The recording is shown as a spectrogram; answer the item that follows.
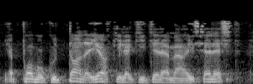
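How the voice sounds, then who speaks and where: A gossipy old sea captain, with a husky, lowish voice. He rambles jovially and colloquially like a born yarn-spinner. It sounds like a muffled vintage radio drama. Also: rapid-fire, fairly bright tone. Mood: gossipy relish. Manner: colloquial, rambling storytelling punctuated by chuckles. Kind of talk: French radio mystery drama acting.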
